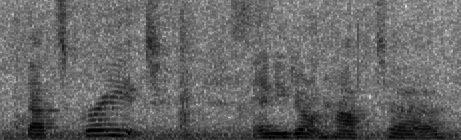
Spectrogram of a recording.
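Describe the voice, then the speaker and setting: There's noticeable background noise and audible room echo as a woman speaks. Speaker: product reviewer. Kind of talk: product review while walking on treadmill. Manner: casual, chatty with fillers.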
